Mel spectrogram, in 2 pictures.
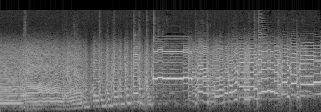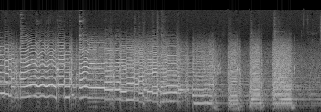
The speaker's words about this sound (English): Almost too much distortion for this guitar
